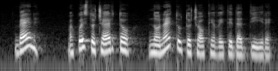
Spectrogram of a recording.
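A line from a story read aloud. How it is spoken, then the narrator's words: Interrupting exclamation. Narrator (Italian): esclamò la signorina Price all'interruzione di Nicola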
